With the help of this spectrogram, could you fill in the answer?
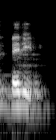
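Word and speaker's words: בְּרִית: Y hay una palabra hebrea que se dice o se escribe berit. La fonética me puso así que dice berit.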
